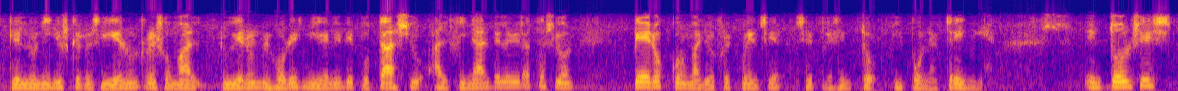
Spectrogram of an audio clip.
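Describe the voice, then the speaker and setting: A Colombian man delivers a halting, didactic lecture. His voice has a gravelly creak to it. The sound is thin and narrow, like a telephone connection. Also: mid-range voice. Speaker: medical lecturer. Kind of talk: teleconference lecture, explanatory. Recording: narrow, phone-like teleconference audio.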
